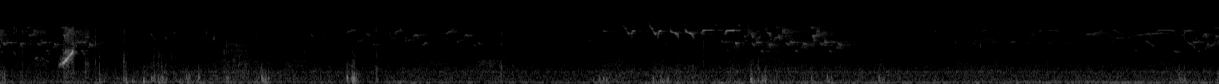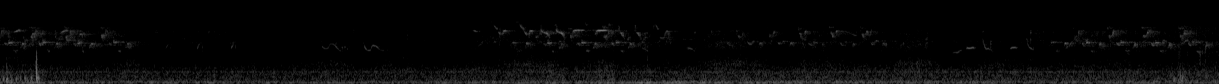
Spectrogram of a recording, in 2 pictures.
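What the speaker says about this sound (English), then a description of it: "I guess we'll just listen to the birds at the moment" Birds singing outdoors in chirpy bursts at moderate distance, with quiet gaps between phrases over a steady low hum and occasional soft knocks, no talking.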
